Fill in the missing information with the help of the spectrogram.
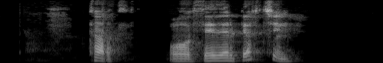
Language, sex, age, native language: Icelandic, male, 20-29, Icelandic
